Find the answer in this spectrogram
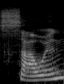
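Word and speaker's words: Samhain: will work for both the next one is pronounced sowin and this is basically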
